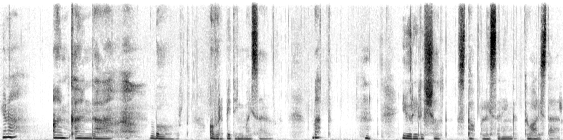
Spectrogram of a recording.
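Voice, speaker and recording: A woman voicing a sharp-tongued, sarcastic but reluctantly caring witch in a slow, breathy, whispered ASMR fantasy roleplay. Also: low-pitched, lively intonation, heavily acted. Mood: scolding, sarcastic. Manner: slow, deliberate, dry sarcastic teasing.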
